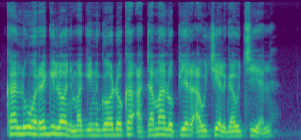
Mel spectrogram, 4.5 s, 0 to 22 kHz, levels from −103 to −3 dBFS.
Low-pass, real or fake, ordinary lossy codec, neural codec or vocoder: none; real; none; none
